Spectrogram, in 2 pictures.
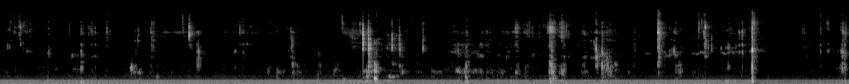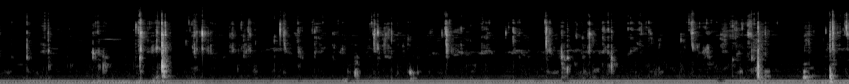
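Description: Close-miked chewing of mutton and rice eaten by hand: irregular wet smacks and clicks of the mouth, the loudest about four and ten seconds in, over a steady low hum.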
